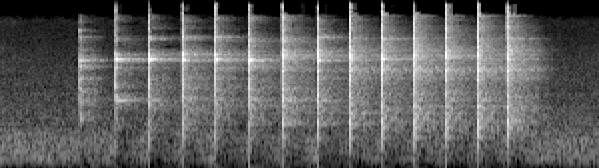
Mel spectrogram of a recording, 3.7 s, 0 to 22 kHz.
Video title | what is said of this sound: RARE NR6 BRIGGS ENGINE RESTORATION (part 2) | almost sounds like it's loosening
